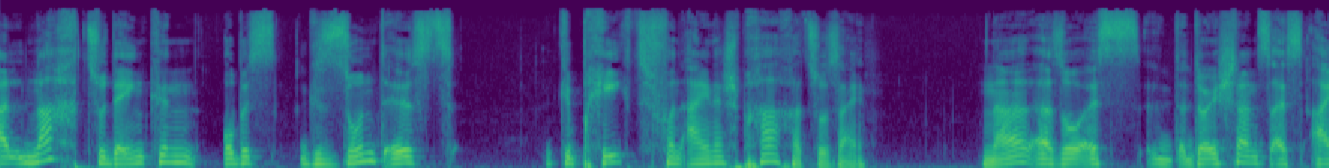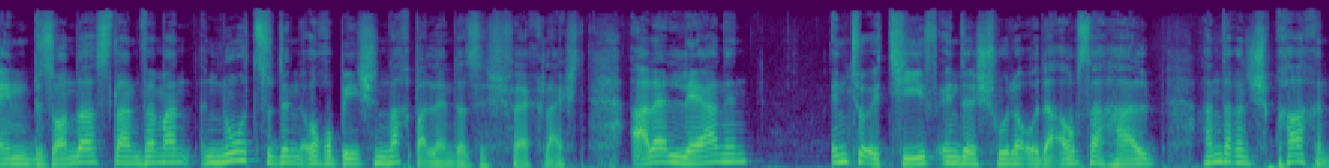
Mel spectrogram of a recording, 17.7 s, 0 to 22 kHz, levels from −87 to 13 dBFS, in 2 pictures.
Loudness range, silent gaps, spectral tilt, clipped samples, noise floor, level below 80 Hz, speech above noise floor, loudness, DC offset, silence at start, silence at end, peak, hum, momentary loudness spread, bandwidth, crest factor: 2 LU; none; -5 dB/octave; under 0.1%; -57 dBFS; -38 dBFS; 40 dB; -17 LUFS; under 0.1%; 0 s; 0 s; -4 dBFS; none; 7 LU; 17 kHz; 14 dB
